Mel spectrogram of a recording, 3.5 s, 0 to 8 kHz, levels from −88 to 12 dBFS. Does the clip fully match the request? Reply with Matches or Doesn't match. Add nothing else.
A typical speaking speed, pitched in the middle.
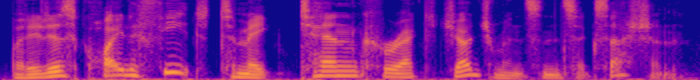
Doesn't match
